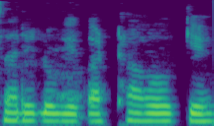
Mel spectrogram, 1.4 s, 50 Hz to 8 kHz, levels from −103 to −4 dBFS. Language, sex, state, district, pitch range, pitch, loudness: Hindi, female, Bihar, East Champaran, 175-180 Hz, 175 Hz, -29 LUFS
